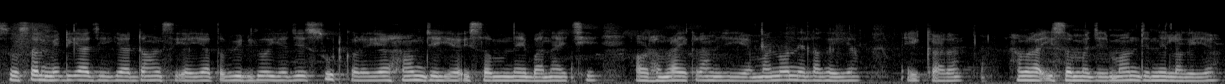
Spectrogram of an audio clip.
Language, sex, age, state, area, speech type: Maithili, female, 30-45, Jharkhand, urban, spontaneous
